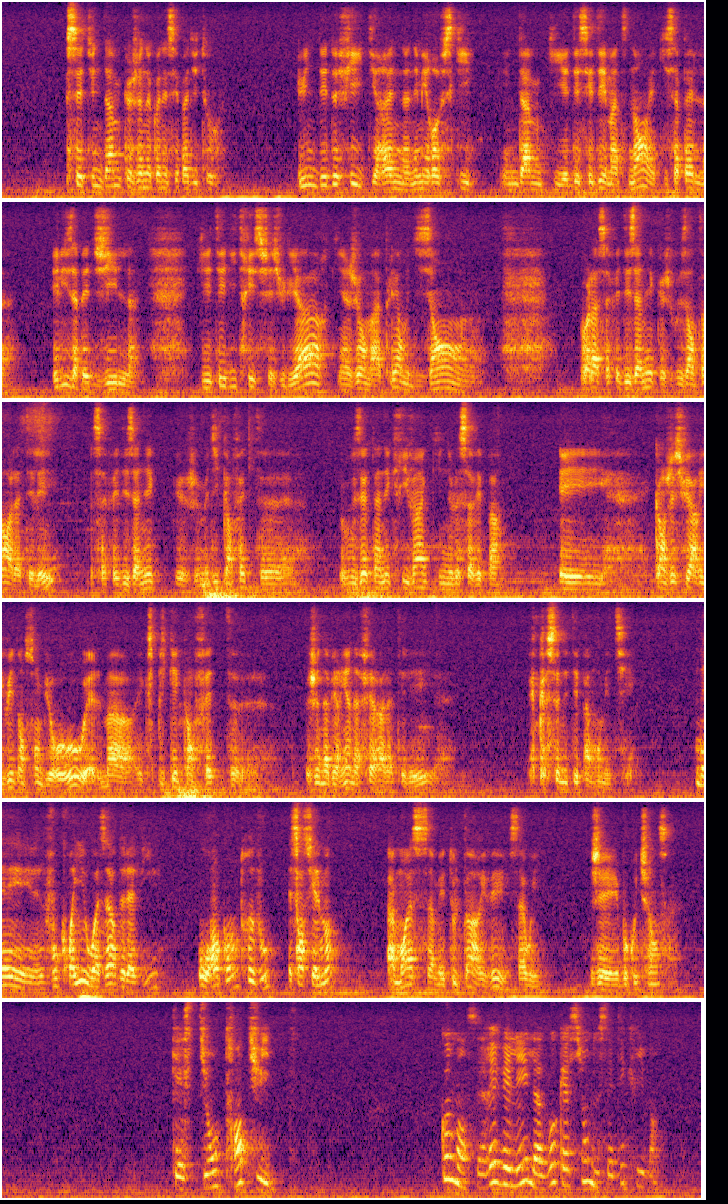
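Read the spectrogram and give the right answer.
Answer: Grâce à une rencontre due au hasard : une éditrice (Elisabeth Gilles) l'a appelé pour lui dire qu'il était un écrivain qui s'ignorait.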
